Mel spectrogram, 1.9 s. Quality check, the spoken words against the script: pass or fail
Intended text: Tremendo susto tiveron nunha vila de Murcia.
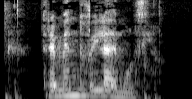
fail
